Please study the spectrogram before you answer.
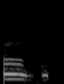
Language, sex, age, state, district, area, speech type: Hindi, female, 30-45, Uttar Pradesh, Jaunpur, rural, conversation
